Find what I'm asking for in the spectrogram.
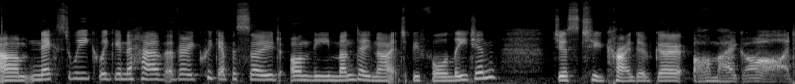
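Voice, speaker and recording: A plain, everyday voice with lively intonation. The pace is fairly slow. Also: woman, medium pitch for a woman. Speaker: podcast co-host. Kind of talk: casual chat. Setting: live stream.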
